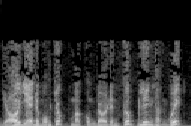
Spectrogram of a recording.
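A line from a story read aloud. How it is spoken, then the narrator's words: Cold mocking laugh. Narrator (Vietnamese): Đinh Điển lạnh lùng cười nói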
